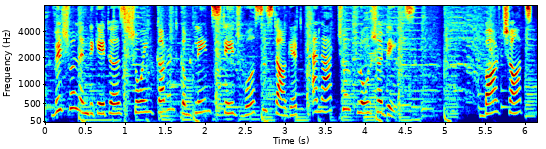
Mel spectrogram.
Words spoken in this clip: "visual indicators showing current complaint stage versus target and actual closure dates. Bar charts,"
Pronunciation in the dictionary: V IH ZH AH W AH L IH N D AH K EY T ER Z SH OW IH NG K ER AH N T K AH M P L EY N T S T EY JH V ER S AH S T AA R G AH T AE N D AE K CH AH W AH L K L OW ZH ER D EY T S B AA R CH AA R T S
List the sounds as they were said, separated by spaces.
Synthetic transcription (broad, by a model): V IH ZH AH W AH L IH N D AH K EY T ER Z SH OW IH NG K ER AH N T K AH M P L EY N T S T EY JH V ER S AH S T AA R G AH T AE N D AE K CH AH AH L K L OW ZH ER D EY T S B AA R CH AA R T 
